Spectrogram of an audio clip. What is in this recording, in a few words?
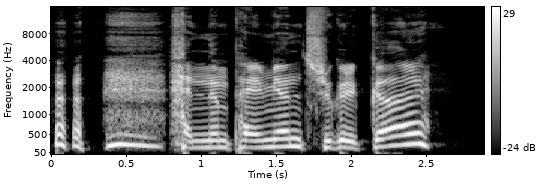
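Vox Skill, Korean; Kibera; kingsraid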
